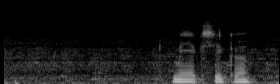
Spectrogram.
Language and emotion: Russian, neutral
